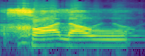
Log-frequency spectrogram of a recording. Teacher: لام کے اوپر جو کھڑی زبر ہے، اس کو دو حرکات لمبا کریں گے.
